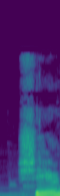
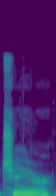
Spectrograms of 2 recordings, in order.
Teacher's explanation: the CH in Portuguese has the sound of SH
